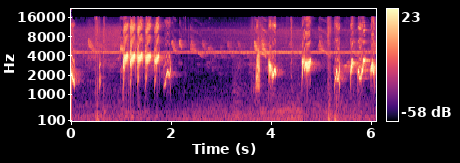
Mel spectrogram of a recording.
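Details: Red-whiskered bulbul song meant to stimulate a freshly caught bird into fighting song: a run of six loud, ringing whistled notes, followed by scattered sharper chirps and a quick twittering ending, with a constant thin high tone.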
